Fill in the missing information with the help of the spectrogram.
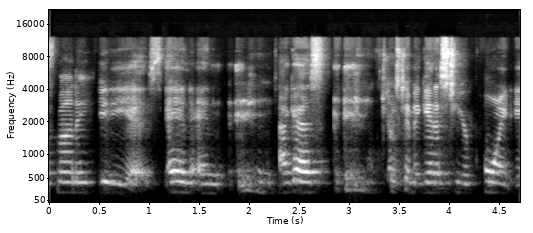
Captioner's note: clears throat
